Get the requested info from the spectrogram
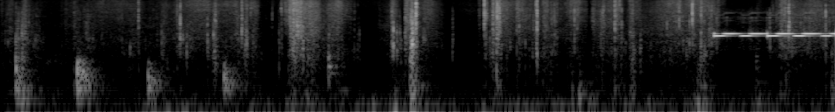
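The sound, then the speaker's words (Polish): Footsteps knock across a hard floor, then a telephone suddenly starts ringing near the end, a loud, steady electronic tone that drowns out everything else. “Ale nieznośny sygnał. Gdzież jest ten telefon?”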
